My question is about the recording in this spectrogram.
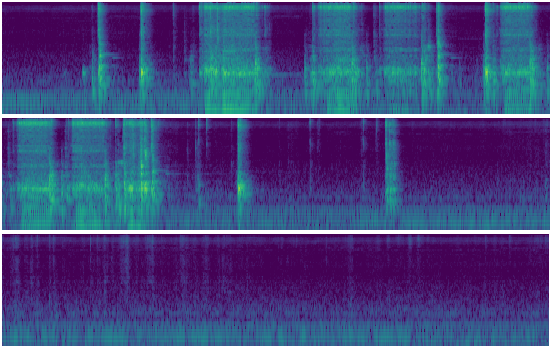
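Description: Industrial sewing machine running in short stop-start bursts of about a second each, about seven runs over some ten seconds, as a small fabric piece is stitched. A few sharp clicks come before and after the runs.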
